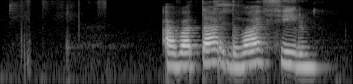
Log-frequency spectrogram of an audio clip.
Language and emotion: Russian, neutral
